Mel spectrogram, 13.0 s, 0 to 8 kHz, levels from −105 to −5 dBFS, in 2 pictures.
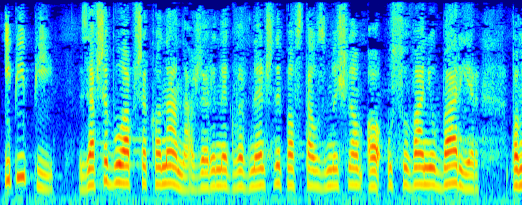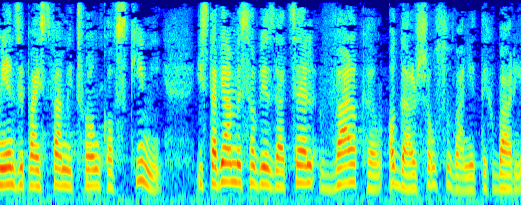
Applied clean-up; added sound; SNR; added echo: none; none; none; none.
